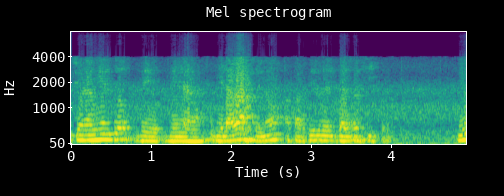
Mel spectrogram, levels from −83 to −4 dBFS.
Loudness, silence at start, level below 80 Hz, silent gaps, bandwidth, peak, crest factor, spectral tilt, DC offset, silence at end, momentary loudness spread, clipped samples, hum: -7 LUFS; 0 s; -26 dBFS; none; 5 kHz; 0 dBFS; 6 dB; -10 dB/octave; under 0.1%; 0 s; 17 LU; 4%; none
